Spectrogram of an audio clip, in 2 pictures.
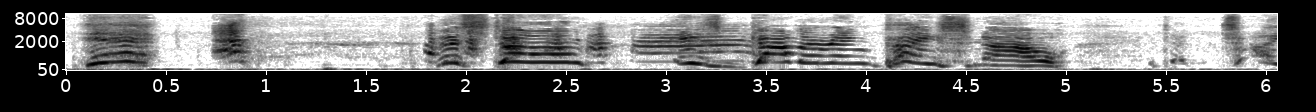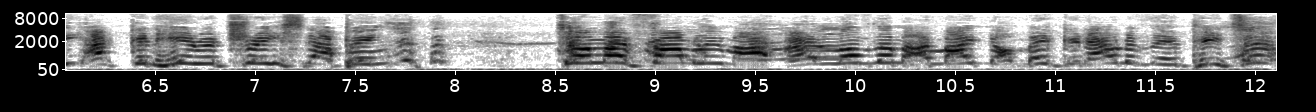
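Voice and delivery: breathless TV reporter in a gale, overacted; over-dramatic weather reporter. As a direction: play a reporter milking the storm for the camera. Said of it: "This is my impression of someone".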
